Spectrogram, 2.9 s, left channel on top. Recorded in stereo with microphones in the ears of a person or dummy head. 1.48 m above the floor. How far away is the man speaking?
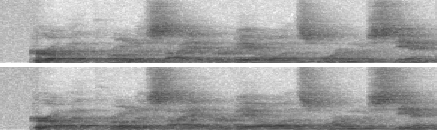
About 1.2 m.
